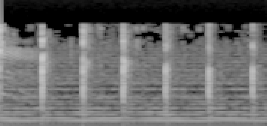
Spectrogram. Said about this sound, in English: Clap your amen.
